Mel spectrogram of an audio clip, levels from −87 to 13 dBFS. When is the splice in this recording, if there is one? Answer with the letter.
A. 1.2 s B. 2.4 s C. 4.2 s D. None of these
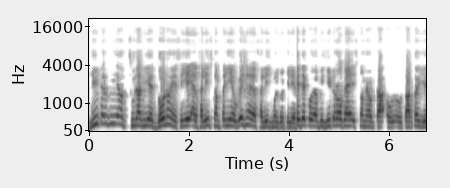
C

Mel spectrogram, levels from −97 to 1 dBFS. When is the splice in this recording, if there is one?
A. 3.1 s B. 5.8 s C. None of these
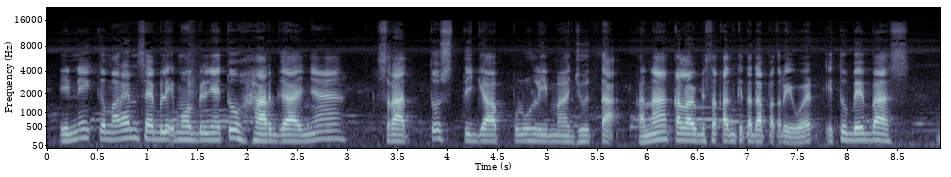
B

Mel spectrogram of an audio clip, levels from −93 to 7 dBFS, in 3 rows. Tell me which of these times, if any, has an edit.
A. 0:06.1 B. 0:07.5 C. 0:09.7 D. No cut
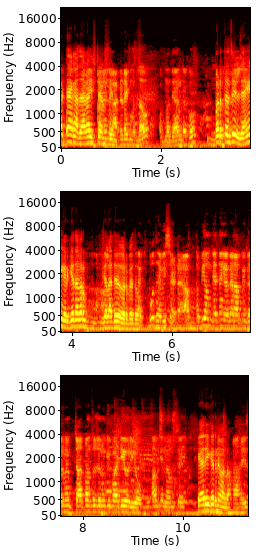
C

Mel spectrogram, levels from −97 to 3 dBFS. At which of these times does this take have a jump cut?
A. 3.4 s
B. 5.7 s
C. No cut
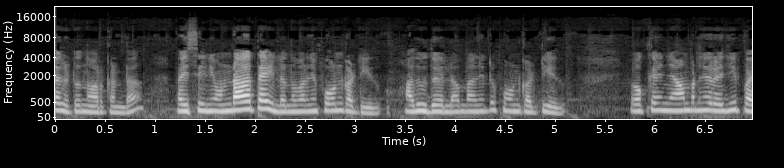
C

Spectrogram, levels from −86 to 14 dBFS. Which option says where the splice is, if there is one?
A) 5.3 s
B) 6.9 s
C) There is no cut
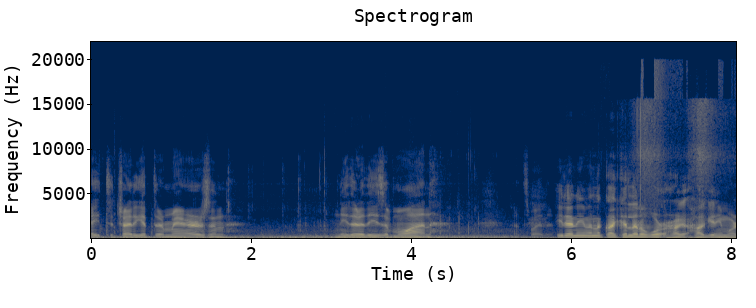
A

